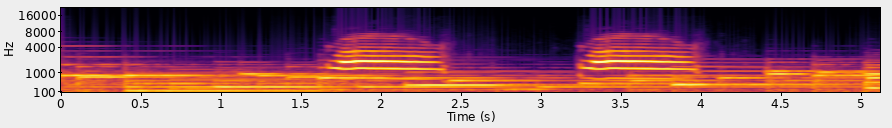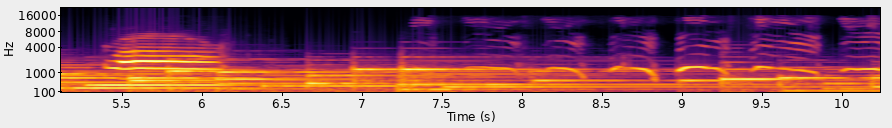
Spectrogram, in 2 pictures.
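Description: A cat meowing three times, each meow loud and about two-thirds of a second long, over soft background music. From about seven seconds in, a puppy gives a run of short, high whimpers that fall in pitch.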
